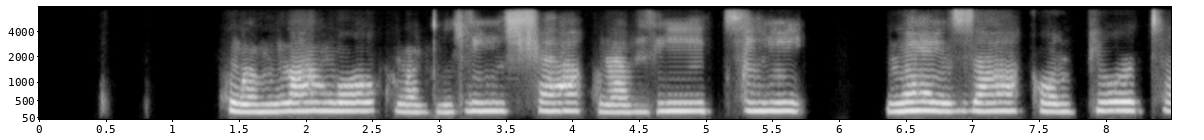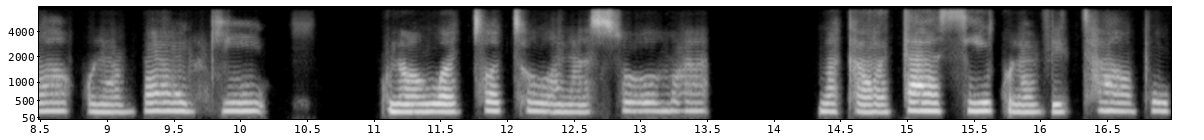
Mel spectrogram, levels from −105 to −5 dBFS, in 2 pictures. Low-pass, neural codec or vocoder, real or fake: 7.2 kHz; codec, 16 kHz, 1 kbps, FreqCodec, smaller model; fake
